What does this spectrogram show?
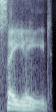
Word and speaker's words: Said: My aunt began seeing a Muslim man from Jerusalem named Said, pronounced Sayyid.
